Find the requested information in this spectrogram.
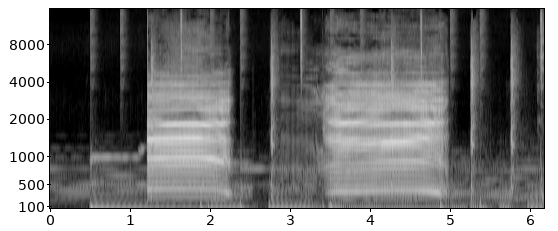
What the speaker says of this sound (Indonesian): Di kanan jalan ada ladang, yang ladang ini banyak banget sapi.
